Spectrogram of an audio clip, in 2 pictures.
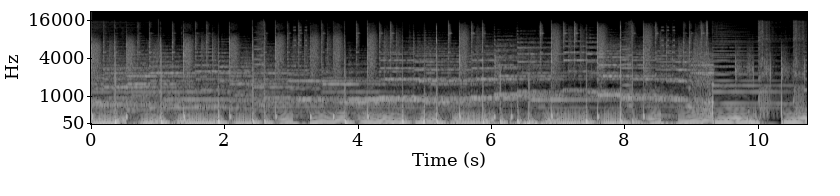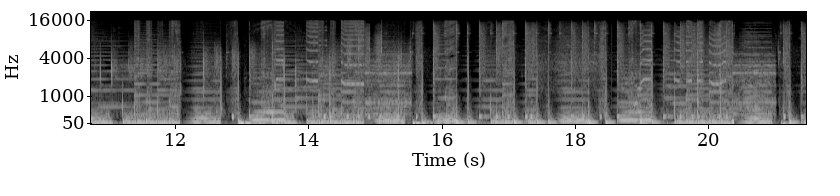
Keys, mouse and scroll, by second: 0.6-1.3 drag, 1.7-2.0 scroll down 1, 2.2 scroll up 1, 2.6 scroll down 2, 3.4 scroll down 2, 4.1 scroll down 2, 6.4 scroll down 2, 7.7-8.2 scroll up 2, 9.1 click, 10.8 click, 11.9-12.8 ctrl+scroll down 5, 13.1 scroll up 2, 14.4 ctrl+scroll up 2, 15.5-15.8 scroll down 2, 16.2-16.8 scroll down 5, 17.2 ctrl+scroll up 2, 18.6 ctrl+scroll down 2, 19.3 ctrl+scroll down 1, 20.8-21.1 scroll down 1.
